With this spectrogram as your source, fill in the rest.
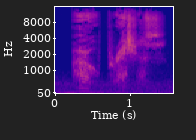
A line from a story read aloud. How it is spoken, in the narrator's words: she whispered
